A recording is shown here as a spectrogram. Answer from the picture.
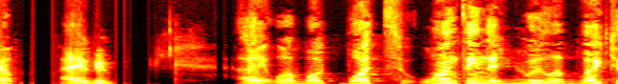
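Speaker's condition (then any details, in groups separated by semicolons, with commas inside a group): Cerebral palsy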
